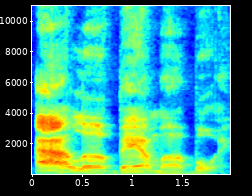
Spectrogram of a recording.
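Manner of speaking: put-on "Alabama boy" drawn out slowly; slow recitation. Shown as a demonstration. Teacher reciting his haiku's first line slowly. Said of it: "my haiku starts like this".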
